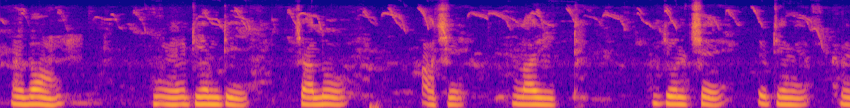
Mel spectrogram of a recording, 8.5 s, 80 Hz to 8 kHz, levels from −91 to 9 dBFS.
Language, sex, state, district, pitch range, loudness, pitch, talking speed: Bengali, male, West Bengal, Malda, 185-250 Hz, -16 LUFS, 195 Hz, 70 wpm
